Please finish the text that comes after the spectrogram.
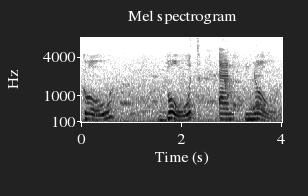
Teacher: the lips are rounded and the tongue moves from the midback and high back position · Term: long O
